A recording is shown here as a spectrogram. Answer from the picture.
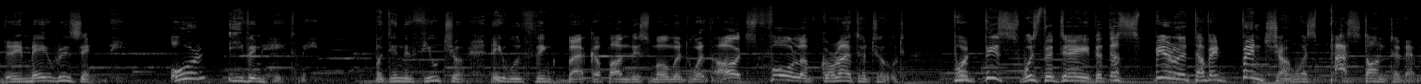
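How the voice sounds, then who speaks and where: Over clear background music, a man does a booming, put-on character voice at a fairly high pitch and moderate pace. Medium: cartoon. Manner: long-winded, booming, theatrical.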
